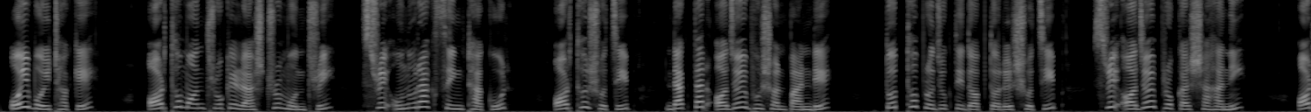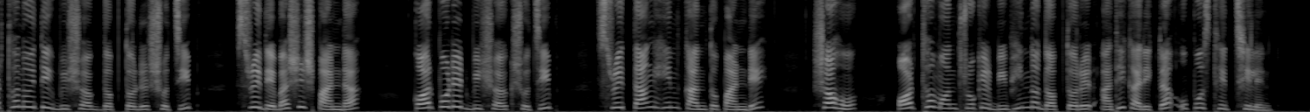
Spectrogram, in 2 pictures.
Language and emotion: Bengali, neutral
